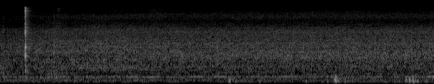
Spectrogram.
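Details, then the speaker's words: 1998 Windmere 7-inch desk fan model DF-7A, previously seized, on high with grille on: soft, even rush of air with faint steady hum, no ticking or scraping; runs smoothly. "it moves a lot of air even with the girl on imagine how it is with the girl off it's really really powerful"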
